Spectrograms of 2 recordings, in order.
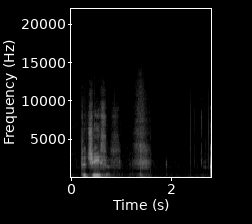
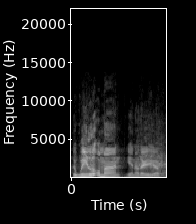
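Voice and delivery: Scottish accent; 7 dB louder than usual. Shown as a demonstration. Preacher indulging an urge mid-sermon, Scottish accent. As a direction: burst out in a playful Scottish accent. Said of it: "say that in a Scottish accent".

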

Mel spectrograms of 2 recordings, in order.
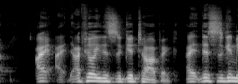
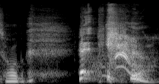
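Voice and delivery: normal talking voice

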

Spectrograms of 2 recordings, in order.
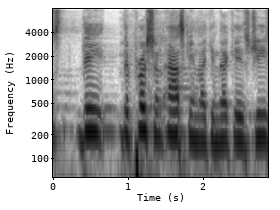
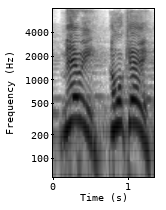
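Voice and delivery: higher, louder cheery hail; calling out; 5 semitones higher, 6 dB louder than usual. Acted. Imagined Jesus hails Mary after rising, calling out. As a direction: call it out as a casual announcement.

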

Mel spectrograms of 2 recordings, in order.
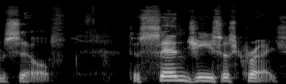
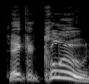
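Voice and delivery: mock exasperated retort; 7 semitones higher, 5 dB louder than usual.

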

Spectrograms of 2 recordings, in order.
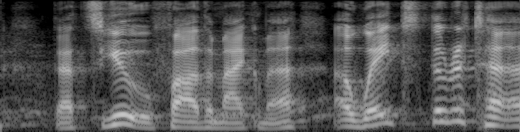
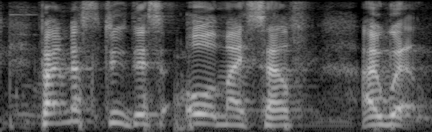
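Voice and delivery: ordinary delivery

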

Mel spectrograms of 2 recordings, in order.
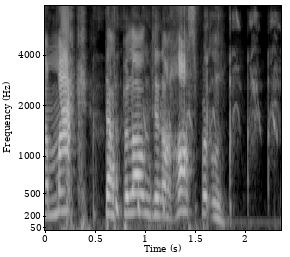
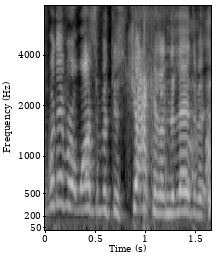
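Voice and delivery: ordinary talk

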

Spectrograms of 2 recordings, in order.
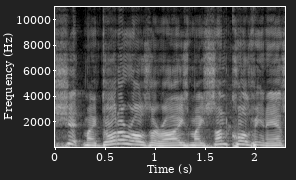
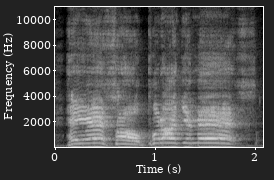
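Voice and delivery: angry shout; 10 semitones higher, 4 dB louder than usual. Acted. Lady in line ordering him to mask up, angry shout. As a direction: bellow the order, high and stretched.

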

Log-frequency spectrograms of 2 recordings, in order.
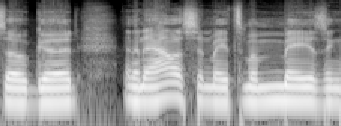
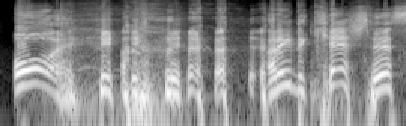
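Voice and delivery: high, hammed-up Australian accent; a clumsy Australian accent with an "Oi!" up front; poor Australian impression on purpose; bad Australian accent; 6 semitones higher than usual. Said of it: "I don't do a very good Australian".

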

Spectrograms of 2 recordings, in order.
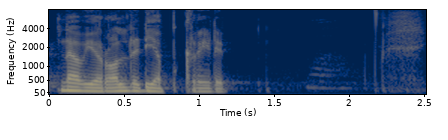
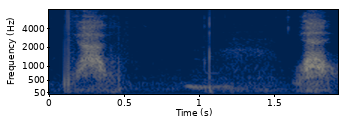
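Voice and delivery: ordinary talk, nothing marked

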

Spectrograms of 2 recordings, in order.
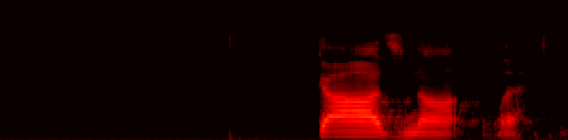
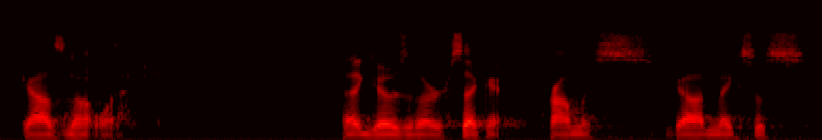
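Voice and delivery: ordinary talk, nothing marked

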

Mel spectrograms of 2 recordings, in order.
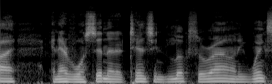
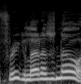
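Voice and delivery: excited; 11 semitones higher than usual. Retold or imitated. His excited reply.

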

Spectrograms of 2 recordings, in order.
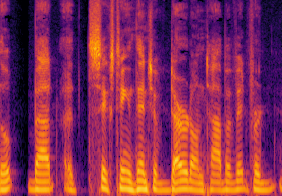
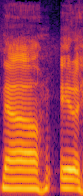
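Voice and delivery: usual speaking voice

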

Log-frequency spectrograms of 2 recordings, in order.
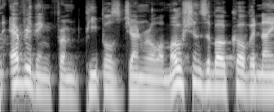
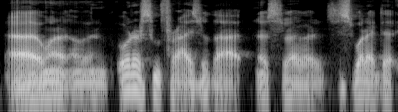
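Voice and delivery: much lower, much softer throaty mumble; mid-throat mumble; 9 semitones lower, 12 dB quieter than usual. Retold or imitated. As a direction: imitate a mumbling fry-order with no projection. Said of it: "They're like".

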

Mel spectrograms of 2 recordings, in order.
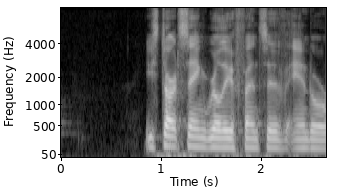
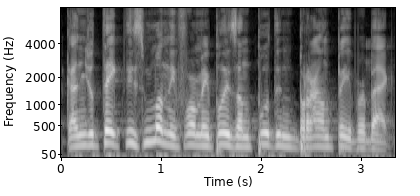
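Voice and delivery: light put-on Russian accent, no articles; mock Russian accent; 3 semitones higher than usual. Scammer asking him to hold money, mock Russian accent. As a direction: read the broken English like a Russian scammer. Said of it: "if you read it in Russian".

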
